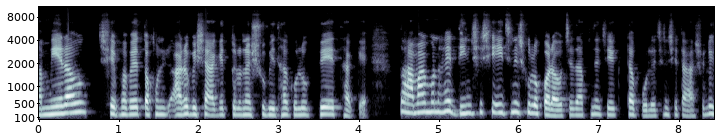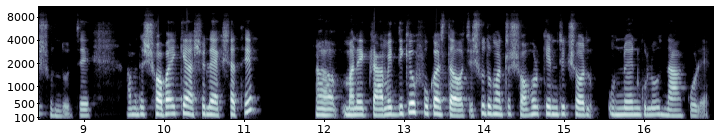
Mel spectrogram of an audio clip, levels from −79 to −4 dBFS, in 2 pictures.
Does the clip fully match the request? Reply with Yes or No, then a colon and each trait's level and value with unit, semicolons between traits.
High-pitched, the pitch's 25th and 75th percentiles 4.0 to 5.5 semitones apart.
No: high, 195 Hz; narrow, 2.6 semitones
